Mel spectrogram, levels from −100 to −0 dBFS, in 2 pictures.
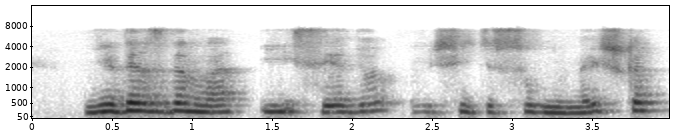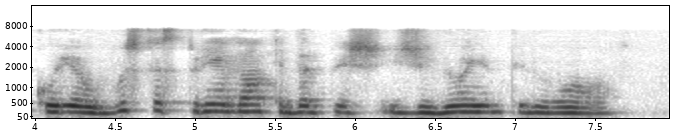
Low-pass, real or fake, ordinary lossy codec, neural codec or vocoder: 7.2 kHz; fake; Opus, 64 kbps; codec, 16 kHz, 1.1 kbps, Voila-Tokenizer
